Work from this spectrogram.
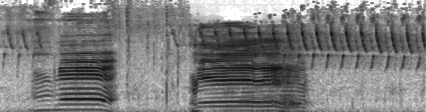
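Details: A tame group of female cows returning to the cowshed; two long, deep moos, each steady and slightly falling at the end, with birds chirping afterward.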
